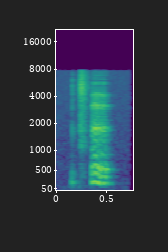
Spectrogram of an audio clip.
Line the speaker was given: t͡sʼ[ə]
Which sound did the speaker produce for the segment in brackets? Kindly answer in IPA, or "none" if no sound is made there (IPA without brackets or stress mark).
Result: ə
